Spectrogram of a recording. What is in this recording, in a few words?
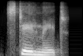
"stalemate", Indian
